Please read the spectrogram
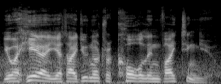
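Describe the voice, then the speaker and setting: An actor playing a proud, resolute young prince in a video game, with a formal, measured, haughty manner. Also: male voice, mid-range voice, a bit bright, slight background noise, close to an everyday voice. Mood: firm. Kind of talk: dramatic video game acting.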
